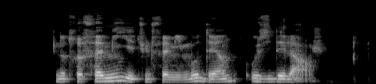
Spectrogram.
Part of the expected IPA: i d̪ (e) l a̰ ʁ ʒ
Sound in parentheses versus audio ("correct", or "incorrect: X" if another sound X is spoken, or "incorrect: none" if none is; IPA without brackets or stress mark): correct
